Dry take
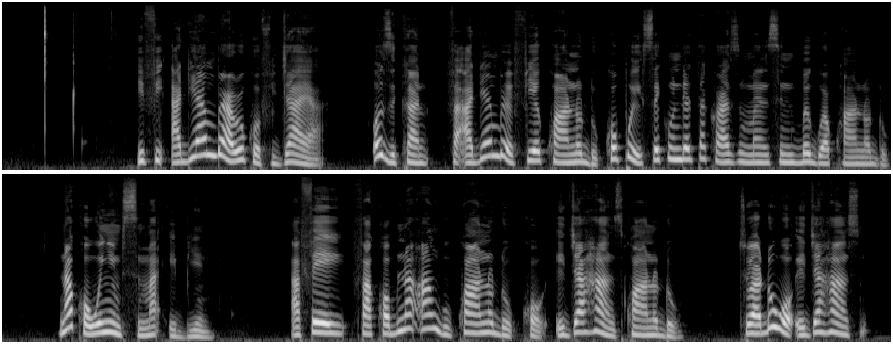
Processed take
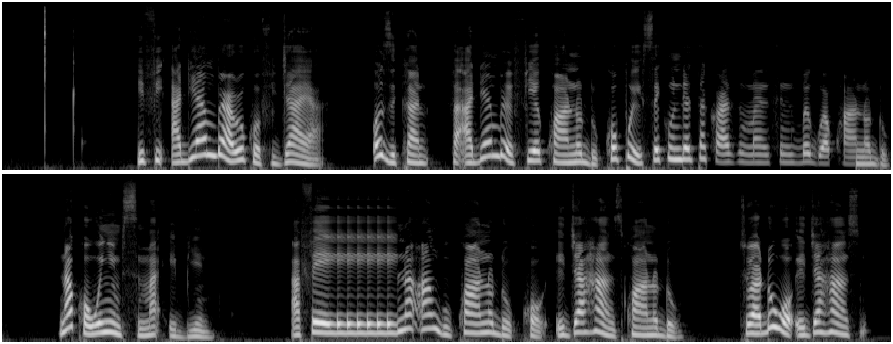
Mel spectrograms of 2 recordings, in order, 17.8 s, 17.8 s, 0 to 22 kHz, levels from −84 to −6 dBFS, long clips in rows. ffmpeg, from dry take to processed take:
-filter_complex "[0:a]asettb=1/sr,asplit=3[a][b][c];[a]atrim=end=3.044[d];[b]atrim=start=3.04:end=4.03,asetpts=PTS-STARTPTS,afade=t=in:d=0.004:c=qsin,afade=t=out:st=0.986:d=0.004:c=qsin,bandreject=f=7.1k:w=13[e];[c]atrim=start=4.026[f];[d][e]acrossfade=d=0.004:c1=hsin:c2=qsin[g];[g][f]acrossfade=d=0.004:c1=qsin:c2=hsin,asettb=1/sr,asplit=3[h][i][j];[h]atrim=end=7.044[k];[i]atrim=start=7.04:end=8.54,asetpts=PTS-STARTPTS,afade=t=in:d=0.004:c=qsin,afade=t=out:st=1.496:d=0.004:c=qsin,highpass=540,lowpass=2.6k[l];[j]atrim=start=8.536[m];[k][l]acrossfade=d=0.004:c1=hsin:c2=qsin[n];[n][m]acrossfade=d=0.004:c1=qsin:c2=hsin,asplit=8[o][p][q][r][s][t][u][v];[o]atrim=end=12.242[w];[p]atrim=start=12.138:end=12.242[x];[q]atrim=start=12.138:end=12.242[y];[r]atrim=start=12.138:end=12.242[z];[s]atrim=start=12.138:end=12.242[aa];[t]atrim=start=12.138:end=12.242[ab];[u]atrim=start=12.138:end=12.242[ac];[v]atrim=start=12.838[ad];[w][x]acrossfade=d=0.004:c1=hsin:c2=hsin[ae];[ae][y]acrossfade=d=0.004:c1=hsin:c2=hsin[af];[af][z]acrossfade=d=0.004:c1=hsin:c2=hsin[ag];[ag][aa]acrossfade=d=0.004:c1=hsin:c2=hsin[ah];[ah][ab]acrossfade=d=0.004:c1=hsin:c2=hsin[ai];[ai][ac]acrossfade=d=0.004:c1=hsin:c2=hsin[aj];[aj][ad]acrossfade=d=0.004:c1=hsin:c2=hsin,agate=range=-8dB:threshold=-52dB:ratio=16:detection=peak,highshelf=f=3.9k:g=-8.5"

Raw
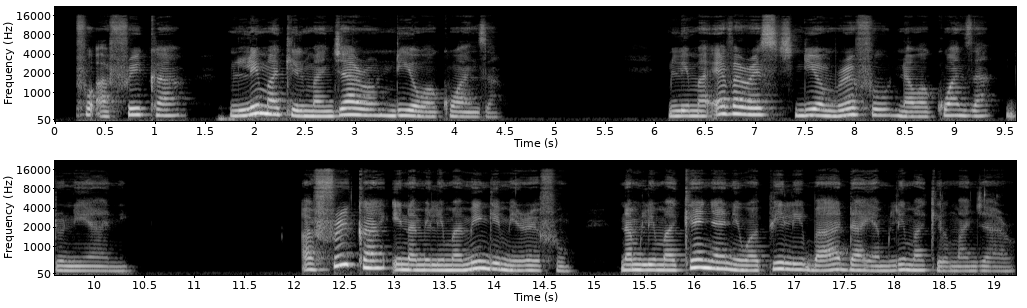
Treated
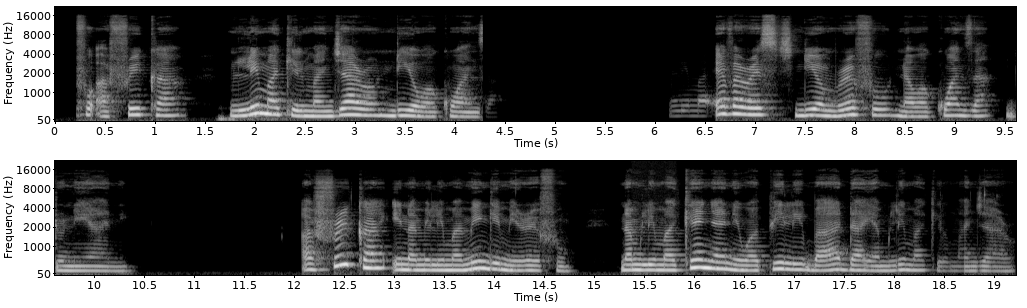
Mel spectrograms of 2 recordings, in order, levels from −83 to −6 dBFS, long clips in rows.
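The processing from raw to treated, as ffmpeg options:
-filter_complex "[0:a]asettb=1/sr,asplit=3[a][b][c];[a]atrim=end=4.284[d];[b]atrim=start=4.28:end=6.62,asetpts=PTS-STARTPTS,afade=t=in:d=0.004:c=qsin,afade=t=out:st=2.336:d=0.004:c=qsin,bandpass=f=750:t=q:w=8.3[e];[c]atrim=start=6.616[f];[d][e]acrossfade=d=0.004:c1=hsin:c2=qsin[g];[g][f]acrossfade=d=0.004:c1=qsin:c2=hsin,asettb=1/sr,asplit=3[h][i][j];[h]atrim=end=9.594[k];[i]atrim=start=9.59:end=10.16,asetpts=PTS-STARTPTS,afade=t=in:d=0.004:c=qsin,afade=t=out:st=0.566:d=0.004:c=qsin,aecho=1:1:7.4:0.65,atrim=end_sample=25137[l];[j]atrim=start=10.156[m];[k][l]acrossfade=d=0.004:c1=hsin:c2=qsin[n];[n][m]acrossfade=d=0.004:c1=qsin:c2=hsin,asettb=1/sr,asplit=3[o][p][q];[o]atrim=end=12.174[r];[p]atrim=start=12.17:end=13.75,asetpts=PTS-STARTPTS,afade=t=in:d=0.004:c=qsin,afade=t=out:st=1.576:d=0.004:c=qsin,lowpass=7.7k[s];[q]atrim=start=13.746[t];[r][s]acrossfade=d=0.004:c1=hsin:c2=qsin[u];[u][t]acrossfade=d=0.004:c1=qsin:c2=hsin,asettb=1/sr,asplit=3[v][w][x];[v]atrim=end=15.384[y];[w]atrim=start=15.38:end=15.86,asetpts=PTS-STARTPTS,afade=t=in:d=0.004:c=qsin,afade=t=out:st=0.476:d=0.004:c=qsin,acrusher=bits=7:mix=0:aa=0.5[z];[x]atrim=start=15.856[aa];[y][z]acrossfade=d=0.004:c1=hsin:c2=qsin[ab];[ab][aa]acrossfade=d=0.004:c1=qsin:c2=hsin,asplit=2[ac][ad];[ac]atrim=end=18.71,asetpts=PTS-STARTPTS,afade=t=out:st=17.97:d=0.74:c=qua:silence=0.266073[ae];[ad]atrim=start=18.71,asetpts=PTS-STARTPTS,afade=t=in:d=0.004:c=hsin:silence=0.266073[af];[ae][af]concat=n=2:v=0:a=1"

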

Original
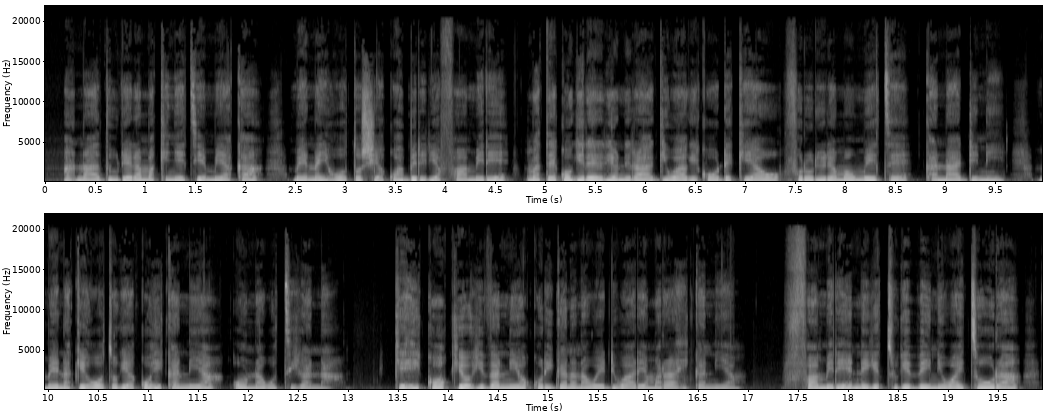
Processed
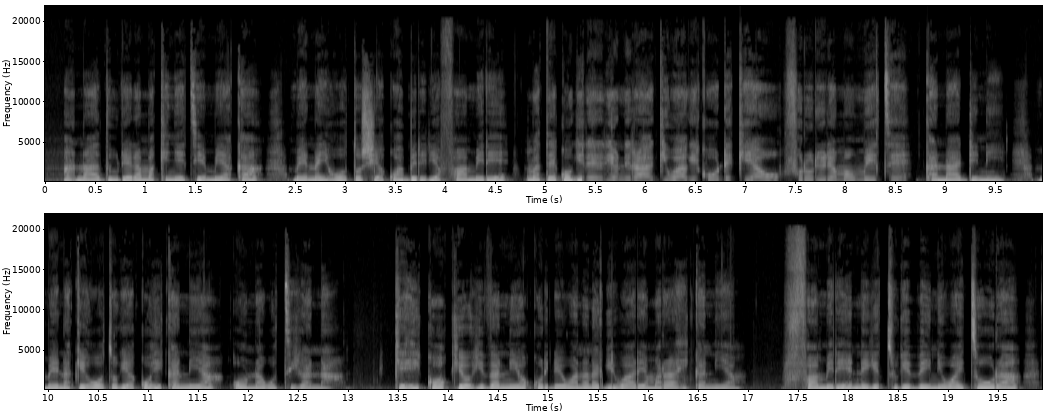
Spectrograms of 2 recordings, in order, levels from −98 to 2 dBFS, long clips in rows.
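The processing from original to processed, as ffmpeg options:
-filter_complex "[0:a]asettb=1/sr,asplit=3[a][b][c];[a]atrim=end=5.364[d];[b]atrim=start=5.36:end=8.71,asetpts=PTS-STARTPTS,afade=t=in:d=0.004:c=qsin,afade=t=out:st=3.346:d=0.004:c=qsin,highpass=1.4k[e];[c]atrim=start=8.706[f];[d][e]acrossfade=d=0.004:c1=hsin:c2=qsin[g];[g][f]acrossfade=d=0.004:c1=qsin:c2=hsin,asplit=3[h][i][j];[h]atrim=end=14.992[k];[i]atrim=start=14.988:end=15.632,asetpts=PTS-STARTPTS,areverse[l];[j]atrim=start=15.628[m];[k][l]acrossfade=d=0.004:c1=hsin:c2=hsin[n];[n][m]acrossfade=d=0.004:c1=hsin:c2=hsin,acompressor=threshold=-49dB:ratio=1.5,volume=1dB"

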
